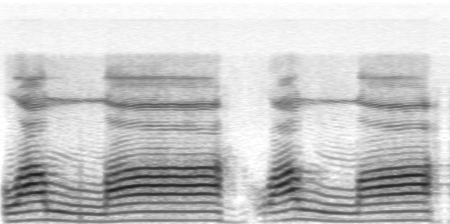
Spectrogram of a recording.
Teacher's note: tafkhim tebal dan di panjangkan dua harakat dua harakat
